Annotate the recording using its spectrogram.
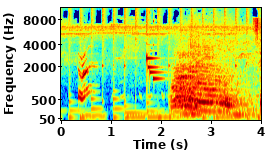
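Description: A dinosaur roar sound effect: one long, loud roar in the second half, falling slightly in pitch, over light children's background music. A short chirp sounds about half a second in.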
